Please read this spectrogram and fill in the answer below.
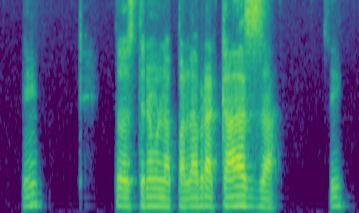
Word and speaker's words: casa: va en medio de cuando va en medio de vocales donde se pronuncia como una s vibrada Entonces tenemos la palabra casa Sí casa y como va en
